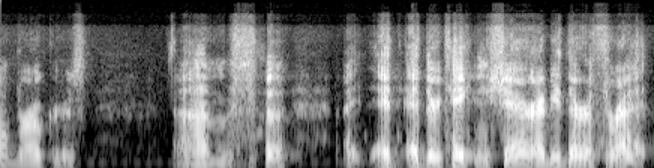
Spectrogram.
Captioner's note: laughs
